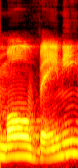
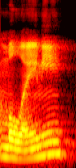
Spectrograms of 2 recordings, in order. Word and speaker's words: Mulvaney: Is it Dylan Mulvaney, not Mulaney? Have I been saying it wrong this whole time?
